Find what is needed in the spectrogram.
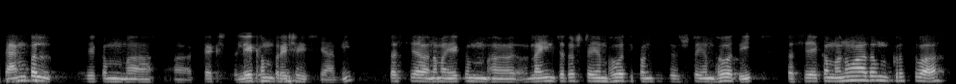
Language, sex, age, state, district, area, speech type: Sanskrit, male, 30-45, Karnataka, Udupi, urban, conversation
